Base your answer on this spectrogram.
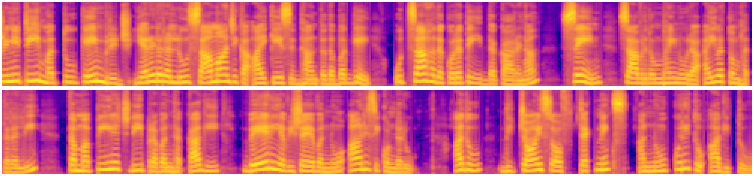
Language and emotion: Kannada, neutral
